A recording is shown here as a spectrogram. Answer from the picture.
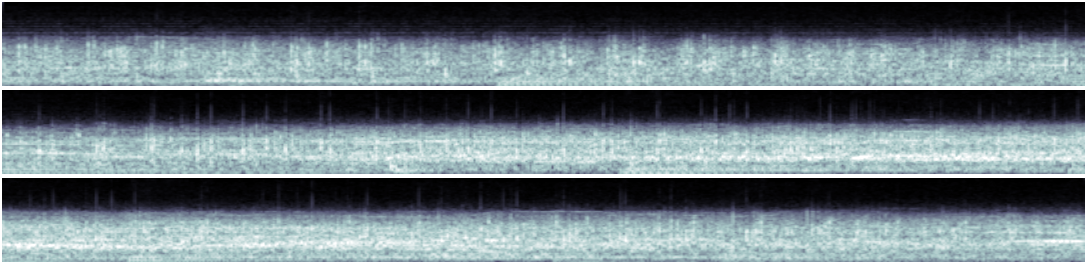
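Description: Music of long held chords that shift about two seconds in and again around six and a half seconds, over the noise of a large crowd cheering and applauding. The sound is thin and muffled, as in an old archival recording.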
